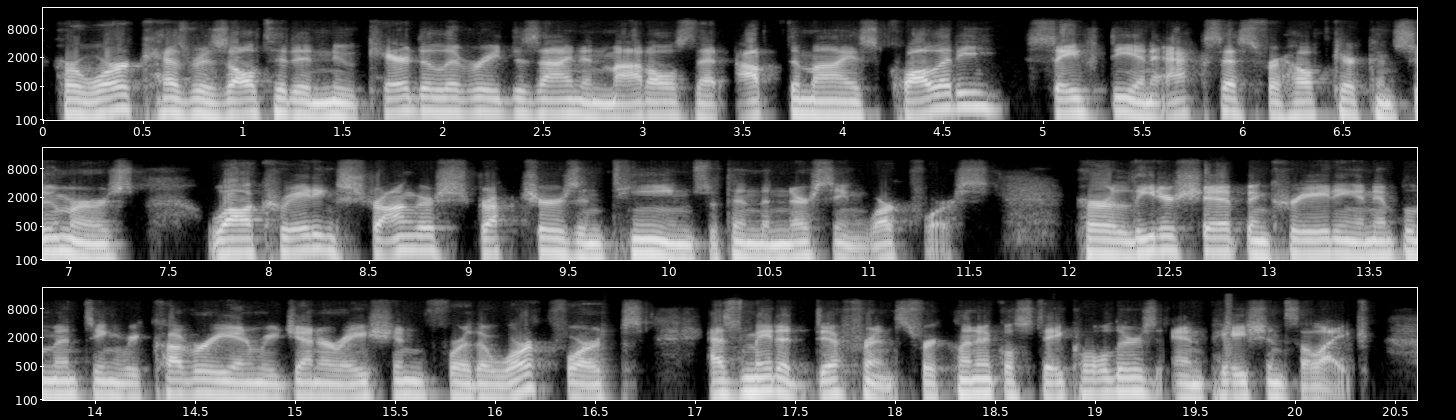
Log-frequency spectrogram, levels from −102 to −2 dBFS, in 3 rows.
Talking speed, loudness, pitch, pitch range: 150 wpm, -21 LUFS, 125 Hz, 110-135 Hz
